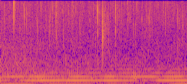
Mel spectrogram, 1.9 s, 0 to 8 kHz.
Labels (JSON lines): {"label": "biophony, midshipman", "recorder": "SoundTrap 500"}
